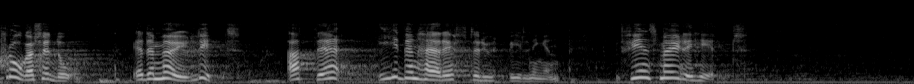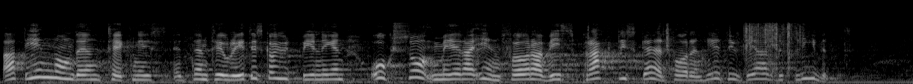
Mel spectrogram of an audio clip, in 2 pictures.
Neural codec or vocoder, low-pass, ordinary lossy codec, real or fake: codec, 16 kHz, 8 kbps, FreqCodec, larger model; 7.2 kHz; none; fake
